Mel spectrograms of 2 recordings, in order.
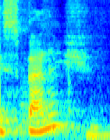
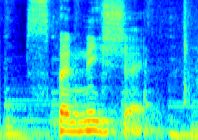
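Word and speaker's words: Spanische: uh windt you say Spanish Spanish you have to pronounce the E I thought you said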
